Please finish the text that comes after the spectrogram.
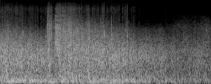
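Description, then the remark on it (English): Loud, continuous booming roar of underwater depth charge explosions, a sharp blast near the start giving way to a dense, rumbling wash of detonations with no voices. “But you know what does work? Death charges.”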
